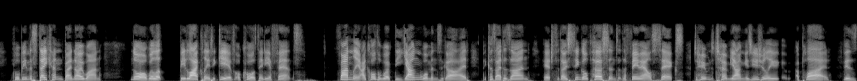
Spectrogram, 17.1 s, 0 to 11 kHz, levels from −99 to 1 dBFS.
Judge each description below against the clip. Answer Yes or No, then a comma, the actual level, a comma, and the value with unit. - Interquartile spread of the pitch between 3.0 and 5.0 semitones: No, narrow, 2.5 semitones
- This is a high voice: Yes, high, 200 Hz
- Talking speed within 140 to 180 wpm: Yes, average, 170 wpm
